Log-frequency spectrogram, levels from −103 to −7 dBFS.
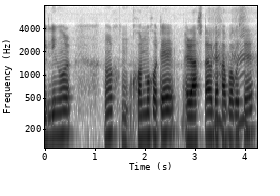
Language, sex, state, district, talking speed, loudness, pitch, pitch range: Assamese, male, Assam, Sonitpur, 115 wpm, -19 LUFS, 160 Hz, 150-170 Hz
